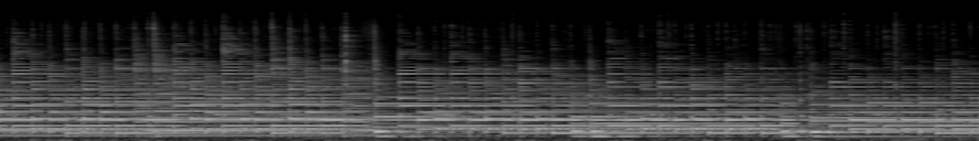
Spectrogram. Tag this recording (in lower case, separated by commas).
plucked string instrument, guitar, musical instrument, music, strum, acoustic guitar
